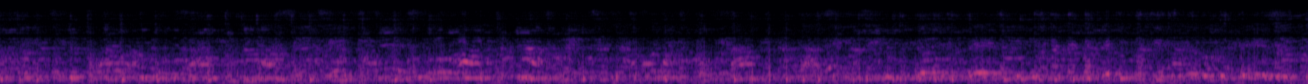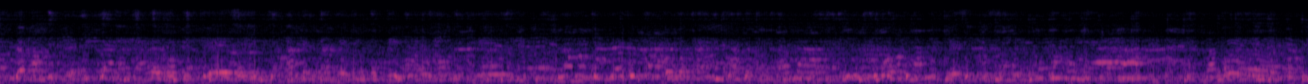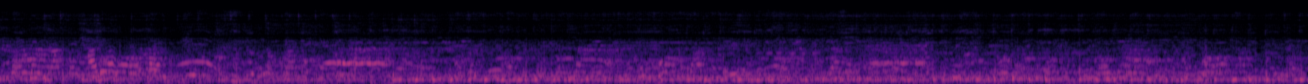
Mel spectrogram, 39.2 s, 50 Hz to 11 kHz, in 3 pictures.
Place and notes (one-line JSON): {"title": "Tambaú Beach, João Pessoa - Paraíba, Brésil - Spring, Sunday, early night.", "date": "2012-10-28 20:39:00", "description": "Típica comemoração popular na principal praia urbana de João Pessoa, após anunciado o vencedor das eleições para prefeito. Gravado andando com meu Lumix FZ 38. [A tipical popular commemoration to celebrate the new city's Mayor. Recorded walking with a Lumix FZ 38.]", "latitude": "-7.12", "longitude": "-34.82", "altitude": "8", "timezone": "America/Fortaleza"}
